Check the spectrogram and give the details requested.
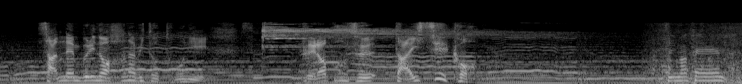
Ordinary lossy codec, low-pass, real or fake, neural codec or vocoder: none; 7.2 kHz; real; none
